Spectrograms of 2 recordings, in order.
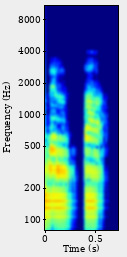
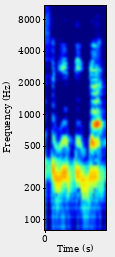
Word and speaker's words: delta: Jika pertambahan panjang delta X. Delta ya Bu, segitiga Bu. Iya, yang segitiga itu delta bacanya. Jangan kayak kelas sebelah ya, itu bilangnya segitiga katanya. Kurang bagus itu ya.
